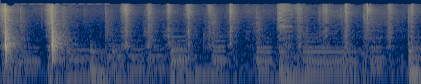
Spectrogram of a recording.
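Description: Chef's knife chopping garlic on a bamboo cutting board. Two sharp knocks near the start are followed by a run of quicker, lighter chops as the cloves are minced fine.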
